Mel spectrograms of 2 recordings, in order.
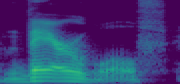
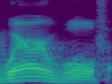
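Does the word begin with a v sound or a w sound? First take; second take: v sound; w sound. First: The word begins with a v sound. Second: The word begins with a w sound. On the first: The speaker calls it wrong. "So that's wrong" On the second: The speaker calls it right. "of course you have werewolf and vampire"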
